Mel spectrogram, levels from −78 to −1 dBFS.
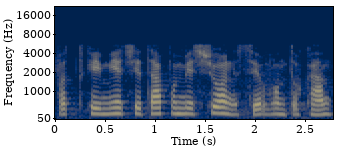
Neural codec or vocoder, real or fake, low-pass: codec, 16 kHz, 8 kbps, FunCodec, trained on LibriTTS, 25 frames a second; fake; 5.4 kHz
